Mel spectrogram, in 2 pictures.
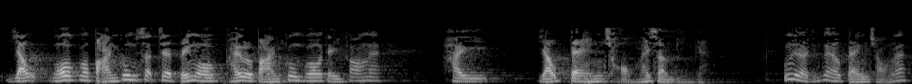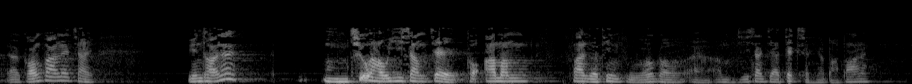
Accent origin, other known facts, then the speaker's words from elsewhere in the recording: Guangdong, China; 我们广东人说誓愿吃生菜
